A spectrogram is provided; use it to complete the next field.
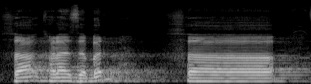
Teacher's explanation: زبان کی نوک اور اوپر کے سامنے کے جو 2 دانت ہیں یعنی ثنایا علیہ، اس کے کنارے پر لگاتے ہیں تو سا کی آواز نکلتی ہے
